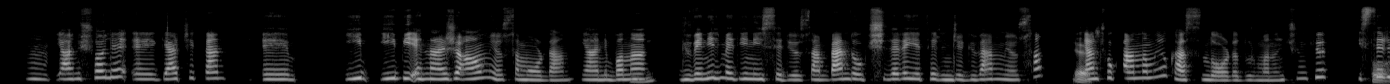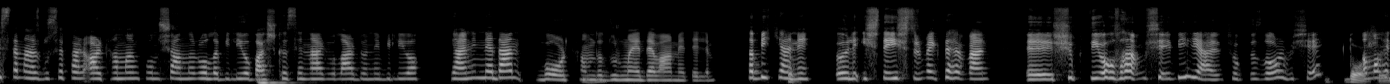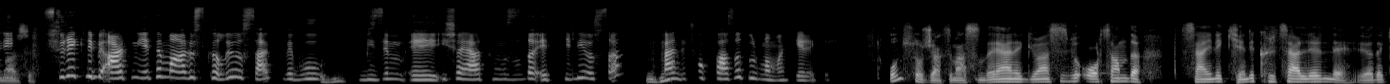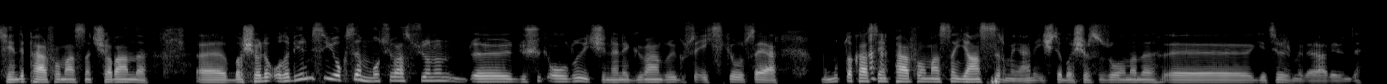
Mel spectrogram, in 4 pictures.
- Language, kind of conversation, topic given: Turkish, podcast, Güven kırıldığında, güveni yeniden kurmada zaman mı yoksa davranış mı daha önemlidir?
- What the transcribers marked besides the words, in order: tapping; other background noise; laughing while speaking: "olan"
